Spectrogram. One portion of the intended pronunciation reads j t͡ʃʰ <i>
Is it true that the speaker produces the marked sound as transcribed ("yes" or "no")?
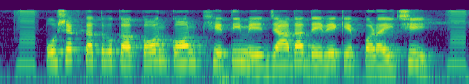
yes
